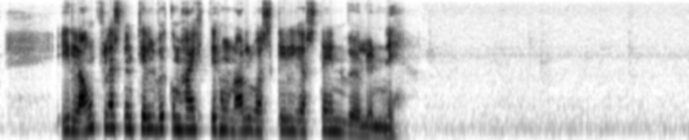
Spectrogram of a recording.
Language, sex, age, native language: Icelandic, female, 60-69, Icelandic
